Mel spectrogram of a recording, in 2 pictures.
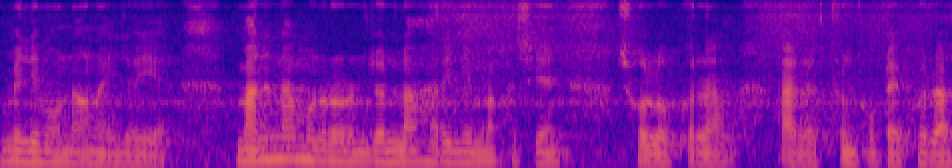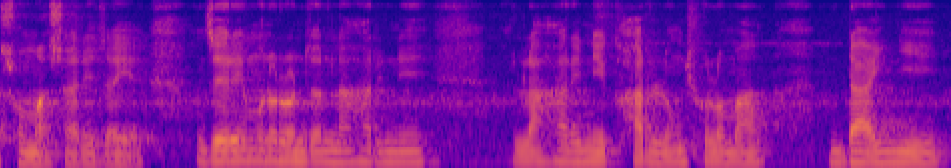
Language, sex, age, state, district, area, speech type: Bodo, male, 30-45, Assam, Chirang, rural, spontaneous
